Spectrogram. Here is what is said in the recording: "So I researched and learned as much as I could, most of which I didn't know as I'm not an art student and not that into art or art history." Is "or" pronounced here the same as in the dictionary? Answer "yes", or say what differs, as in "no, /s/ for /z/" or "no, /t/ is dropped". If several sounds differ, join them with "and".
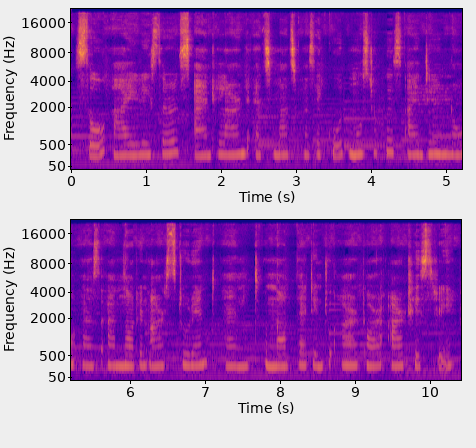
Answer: yes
